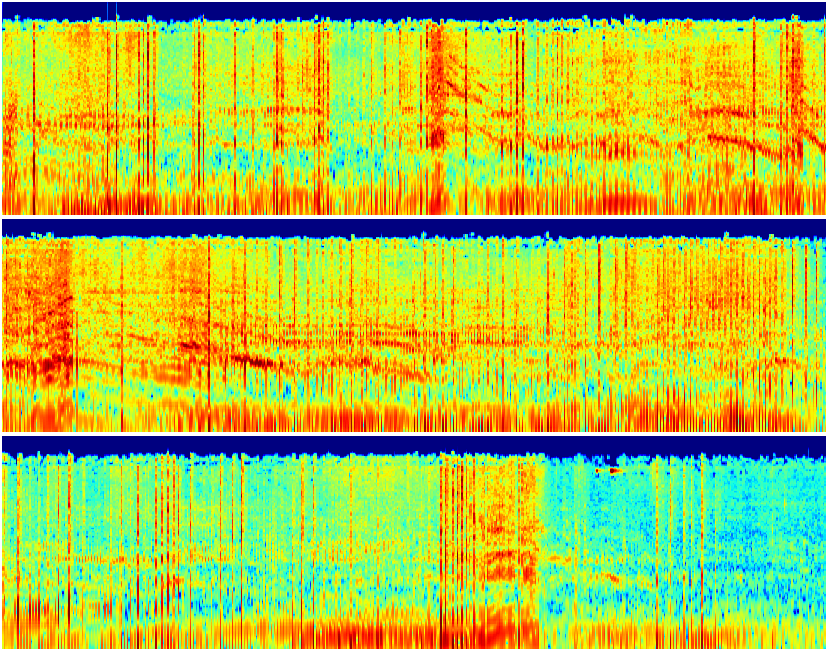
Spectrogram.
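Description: Trial motorcycle engine revving up and down in repeated throttle bursts as it works through a section, with scattered knocks and clatter; the engine dies away near the end.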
